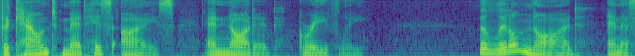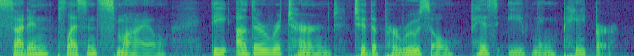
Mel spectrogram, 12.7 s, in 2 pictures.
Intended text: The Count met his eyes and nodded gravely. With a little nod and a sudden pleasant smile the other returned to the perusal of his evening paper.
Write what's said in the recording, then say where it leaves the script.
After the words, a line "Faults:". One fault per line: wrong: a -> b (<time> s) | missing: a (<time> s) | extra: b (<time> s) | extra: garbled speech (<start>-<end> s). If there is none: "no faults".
The Count met his eyes and nodded gravely. A little nod and a sudden pleasant smile the other returned to the perusal his evening paper.
Faults:
missing: With (3.7 s)
missing: of (10.9 s)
